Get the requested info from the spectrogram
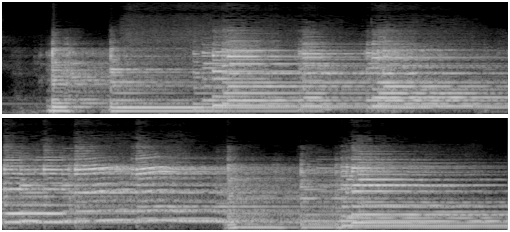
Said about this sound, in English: So now let's hear that deluxe reverb with that. Or next to that. Let's see.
